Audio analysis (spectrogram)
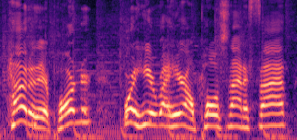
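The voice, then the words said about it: Put-on American country accent. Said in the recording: “I want to do in a country accent ... my country accent is not bad ... this one is, is pretty good ... the country accent is very fun accent”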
